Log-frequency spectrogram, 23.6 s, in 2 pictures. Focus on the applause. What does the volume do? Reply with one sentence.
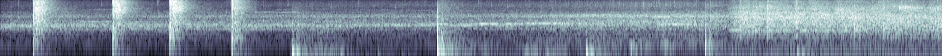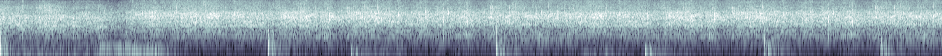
The loudness of the applause goes up.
